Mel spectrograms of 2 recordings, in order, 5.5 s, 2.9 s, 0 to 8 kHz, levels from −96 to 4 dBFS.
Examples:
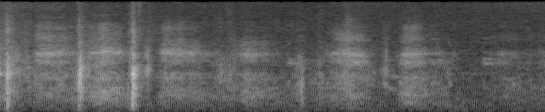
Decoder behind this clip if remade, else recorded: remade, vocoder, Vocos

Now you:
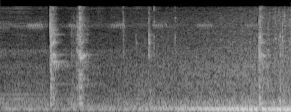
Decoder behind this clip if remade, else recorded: recorded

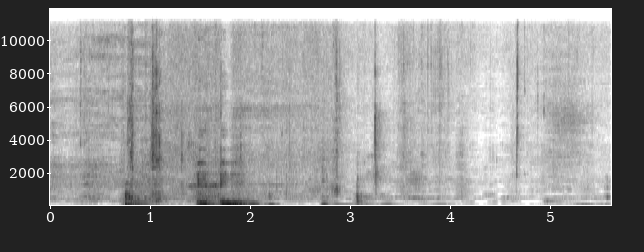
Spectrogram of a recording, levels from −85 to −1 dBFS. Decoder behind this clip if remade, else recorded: recorded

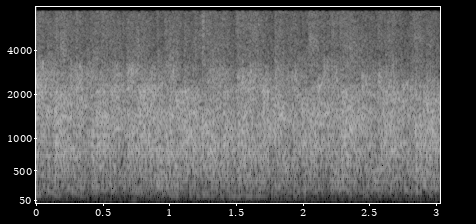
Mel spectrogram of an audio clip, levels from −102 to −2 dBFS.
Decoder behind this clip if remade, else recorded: remade, vocoder, Vocos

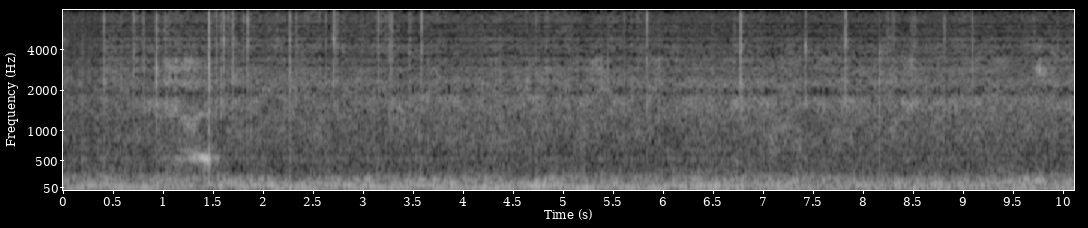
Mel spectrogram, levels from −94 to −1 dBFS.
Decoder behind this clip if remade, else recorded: remade, codec, SNAC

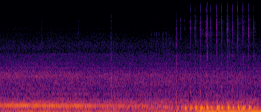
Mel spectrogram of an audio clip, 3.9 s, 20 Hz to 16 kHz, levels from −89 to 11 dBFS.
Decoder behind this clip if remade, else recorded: recorded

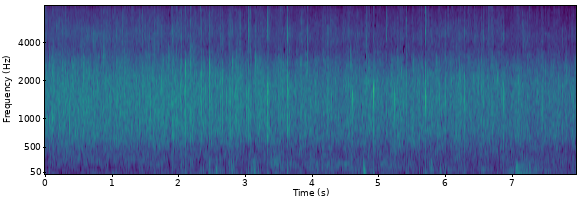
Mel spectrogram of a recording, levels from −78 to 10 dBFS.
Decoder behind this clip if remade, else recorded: recorded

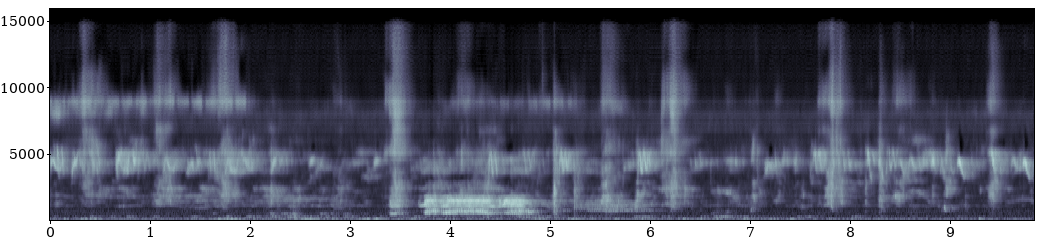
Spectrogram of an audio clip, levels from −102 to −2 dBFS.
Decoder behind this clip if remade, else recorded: remade, vocoder, Vocos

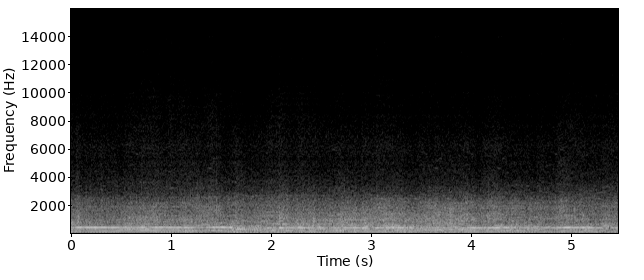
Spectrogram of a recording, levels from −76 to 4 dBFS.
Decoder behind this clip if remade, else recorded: remade, codec, SNAC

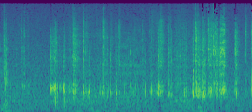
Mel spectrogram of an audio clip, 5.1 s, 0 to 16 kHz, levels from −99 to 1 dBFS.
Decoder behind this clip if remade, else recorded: recorded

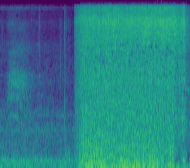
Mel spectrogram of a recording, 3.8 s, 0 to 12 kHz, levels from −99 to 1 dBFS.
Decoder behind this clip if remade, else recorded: recorded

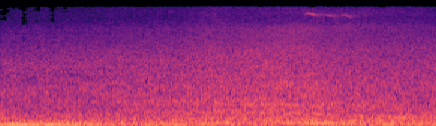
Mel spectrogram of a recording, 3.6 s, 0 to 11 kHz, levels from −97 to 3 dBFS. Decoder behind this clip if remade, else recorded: recorded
